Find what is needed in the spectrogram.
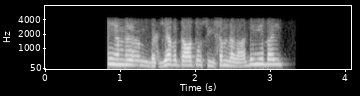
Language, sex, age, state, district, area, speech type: Hindi, male, 60+, Uttar Pradesh, Sitapur, rural, conversation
